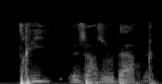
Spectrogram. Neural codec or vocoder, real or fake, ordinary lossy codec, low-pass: none; real; Opus, 16 kbps; 7.2 kHz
